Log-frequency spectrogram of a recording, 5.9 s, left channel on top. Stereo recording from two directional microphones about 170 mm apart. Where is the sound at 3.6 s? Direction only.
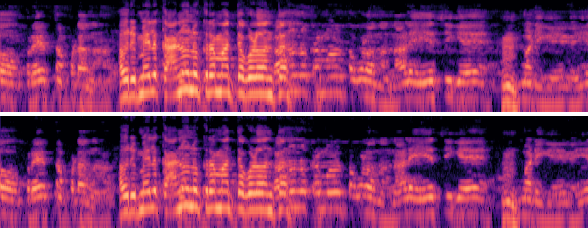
15° right (ahead or behind).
